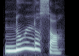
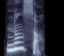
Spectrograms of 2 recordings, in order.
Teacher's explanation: non lo so, diventa non so tutto attaccato con la L quasi scomparsa. >> Non è sbagliato, è semplicemente il ritmo naturale del parlato. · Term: le parole mangiate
